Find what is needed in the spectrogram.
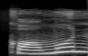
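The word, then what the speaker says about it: coup: মনে রাখবেন এর উচ্চারণটা কিন্তু কু। এটা ভুল করা যাবে না।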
